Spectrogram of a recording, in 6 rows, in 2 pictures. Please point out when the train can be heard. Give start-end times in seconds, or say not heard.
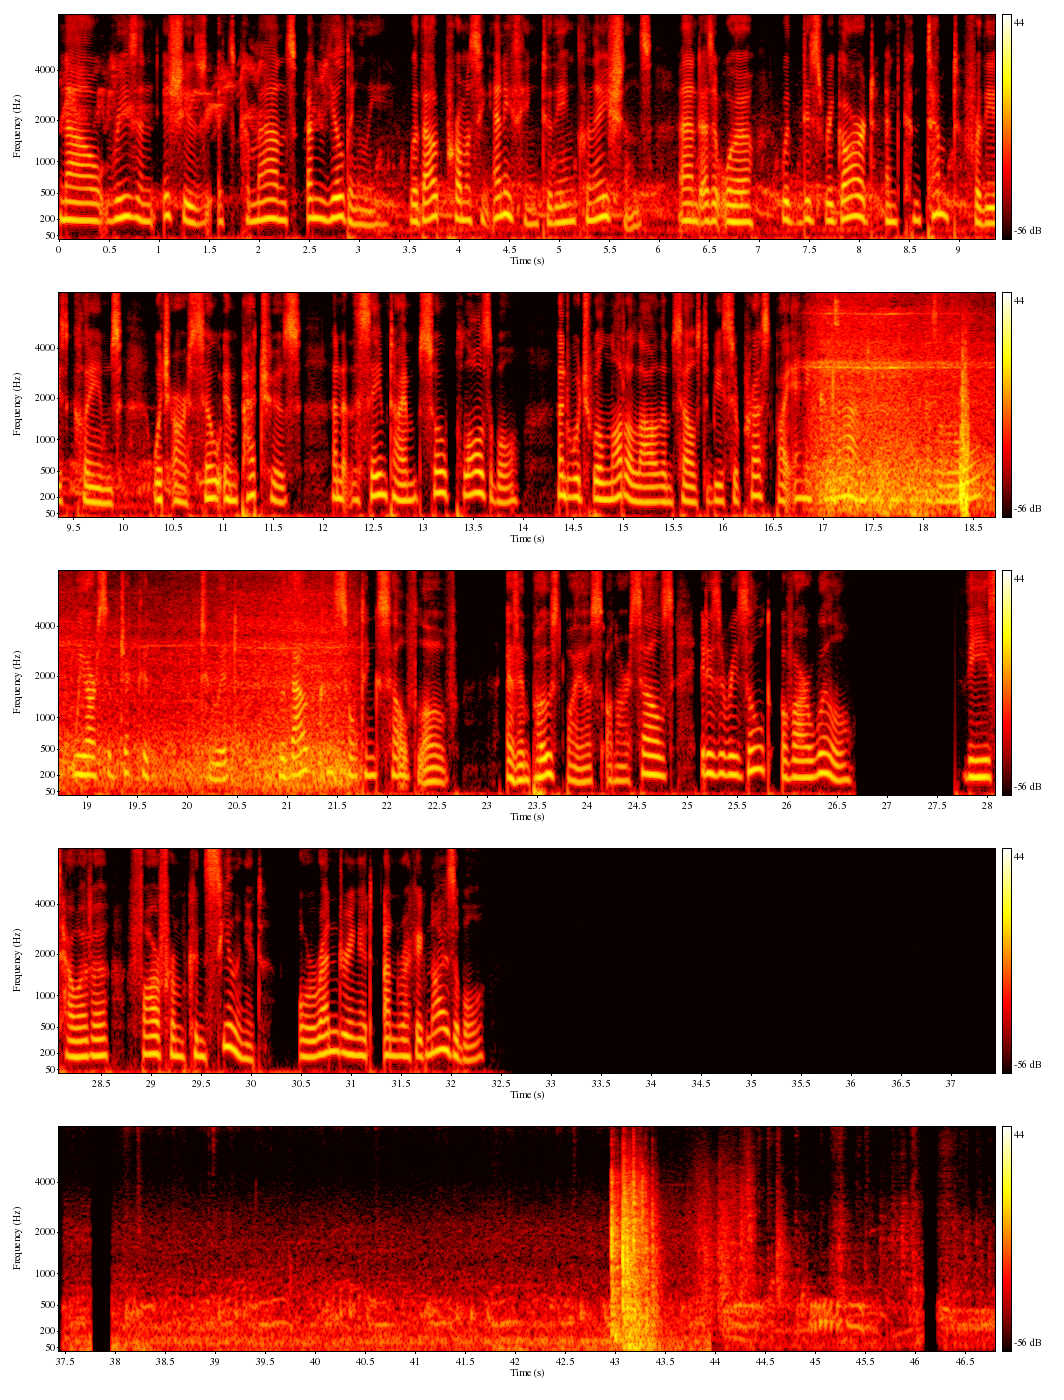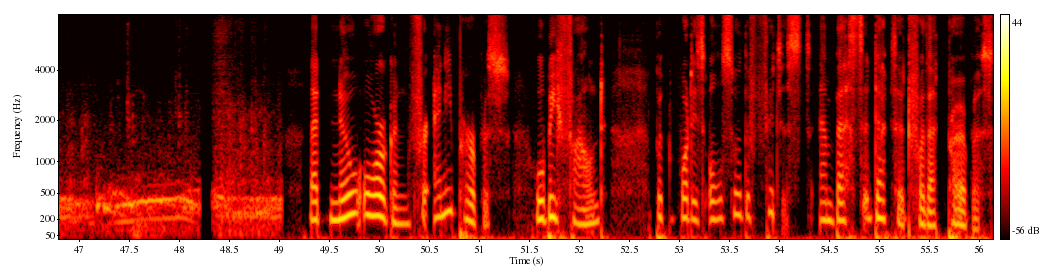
16.8-21.8.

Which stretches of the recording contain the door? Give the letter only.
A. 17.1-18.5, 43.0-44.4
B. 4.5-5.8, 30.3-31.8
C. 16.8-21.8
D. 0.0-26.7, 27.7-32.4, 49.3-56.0
A.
